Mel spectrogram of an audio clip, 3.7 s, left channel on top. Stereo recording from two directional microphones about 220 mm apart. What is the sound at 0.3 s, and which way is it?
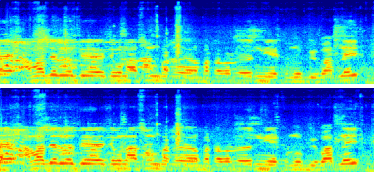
Speech, 5° left (ahead or behind).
